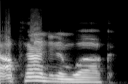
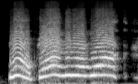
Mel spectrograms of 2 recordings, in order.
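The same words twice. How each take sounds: First: Said in the usual way. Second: High, loud wail over the failed plan; frustrated shout. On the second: Pretend. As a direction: shout the letdown at the top of the voice. Toy play, plan fails.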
